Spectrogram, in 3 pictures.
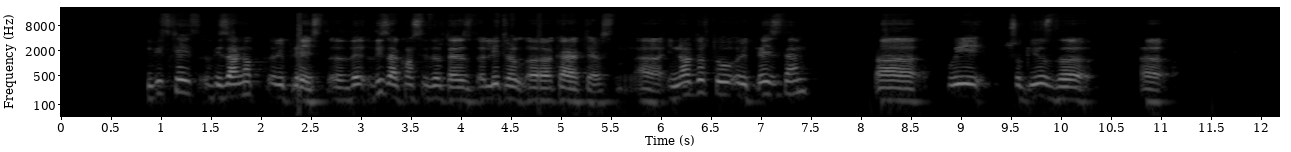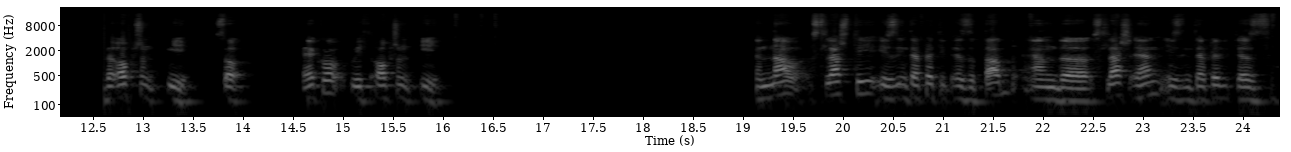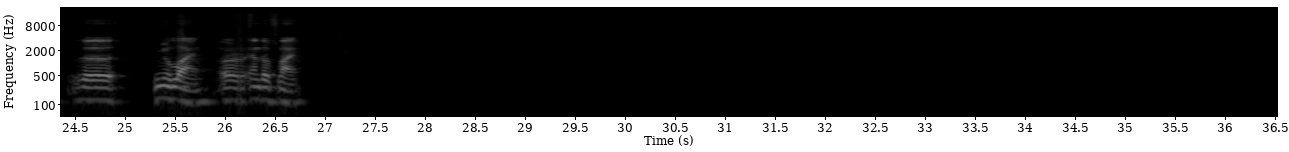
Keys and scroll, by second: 7.3 Up, 7.8 Left, 8.2 Left, 9.3 -, 11.2 typing, 31.1-33.3 typing.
